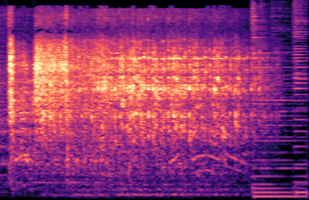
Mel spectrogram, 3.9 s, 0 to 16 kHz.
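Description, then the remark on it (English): A Chevelle car's engine cranks noisily for about three seconds as the key is turned, then catches and settles into a steady, loud, low idle. “We surprised her with her first car, with the Chevelle, for her 16th birthday. And it was a special day, very special day. Turn the key.”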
